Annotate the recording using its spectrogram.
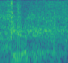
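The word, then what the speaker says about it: بِرّ: Ya kalau di isim fa'ilnya umumnya guru-guru kita baca barin, tapi untuk masdarnya, untuk kebaikan bacanya apa? Birun. Nanti kamu protes, oh barun itu daratan Gus, kalau birun itu kebaikan. Aku itu macaku kamus luwes suwi, bocah kok sembrono.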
